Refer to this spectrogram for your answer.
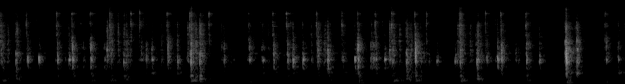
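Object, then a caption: Mechanical keyboard with aluminum body and round plastic keycaps. A full-size backlit typewriter-style mechanical keyboard with blue switches, an aluminum body and round plastic keycaps is typed on rapidly by the fingertips of both hands. The result is a dense stream of sharp, bright clicky keystrokes in quick bursts with brief pauses and no low-end thump.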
